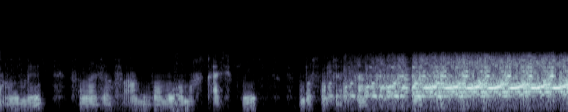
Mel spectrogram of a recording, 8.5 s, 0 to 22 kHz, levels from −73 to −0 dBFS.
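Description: From start to finish the speech passes through the iLBC codec. Its 30 ms frame structure fits the 13.33 kbps mode. It sounds slightly rough and synthetic. A spectrogram shows energy confined to roughly 200 Hz to 3.4 kHz, with nothing above it.

From 2.61 to 2.68 s a short run of lost iLBC frames, about 60 ms and consistent with two 30 ms frames, is concealed by repeating the last pitch cycle with added noise. It is heard as a brief held, buzzy vowel. The waveform shows a repetitive periodic stretch, then clean recovery.

From 4.56 s to the end, feedback echo between two devices builds up. Another device's loudspeaker feeds this microphone, and each echo canceller removes only its own device's playback. The speech therefore returns roughly every third of a second, thinner and ringing each time. The loop reaches about 12 dB above the direct speech, so the repeats pile up instead of fading. 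A spectrogram shows regularly spaced copies of each syllable stacking up.

Further lost iLBC frames follow. The gap from 6.08 to 6.19 s, around 90 ms and suggesting three frames, sounds like a longer held vowel that fades as the concealment decays. At 8.01 to 8.04 s a roughly 30 ms loss, fitting a single frame, leaves only a brief buzzy blip.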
